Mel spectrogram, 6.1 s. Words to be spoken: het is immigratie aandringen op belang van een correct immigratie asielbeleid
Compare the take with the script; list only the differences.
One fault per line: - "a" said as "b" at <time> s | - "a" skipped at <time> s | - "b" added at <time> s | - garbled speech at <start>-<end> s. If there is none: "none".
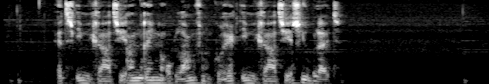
none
